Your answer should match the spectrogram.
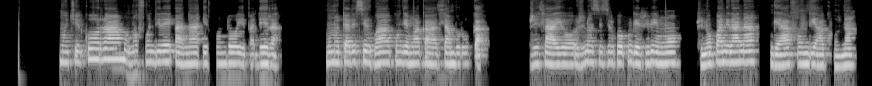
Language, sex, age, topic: Ndau, male, 25-35, education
